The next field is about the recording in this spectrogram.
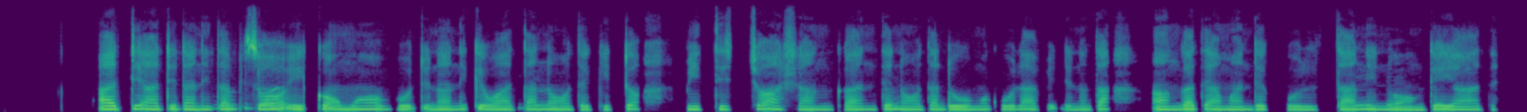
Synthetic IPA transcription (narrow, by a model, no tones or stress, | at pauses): ʔɐd̪̥ːɪɐd̪ːɪd̪ɐnɪt̪ɐbɪsowʔɪkːɔ̰ʊ̰mɔwbuːɗɪnɐnɪkʼɪwaːt̪ːɐnoːt̪ɛɡɪd̪̥ːɔ | mɪt̪ːɪt͡ʃːɔɐʃɐŋɡɐnt̪ɛnoːt̪ɐd̪uːmɔkʼuːlɐːfɪɗːɪnɔt̪ɐ | ʔɐŋɡɐt̪ɛɐmɐnd̪ɛk̚ʊlt̪ːanːɪnoːŋɡɛjaːt̪ɛ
